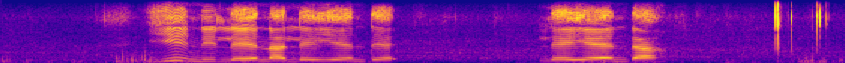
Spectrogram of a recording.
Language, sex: Swati, female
